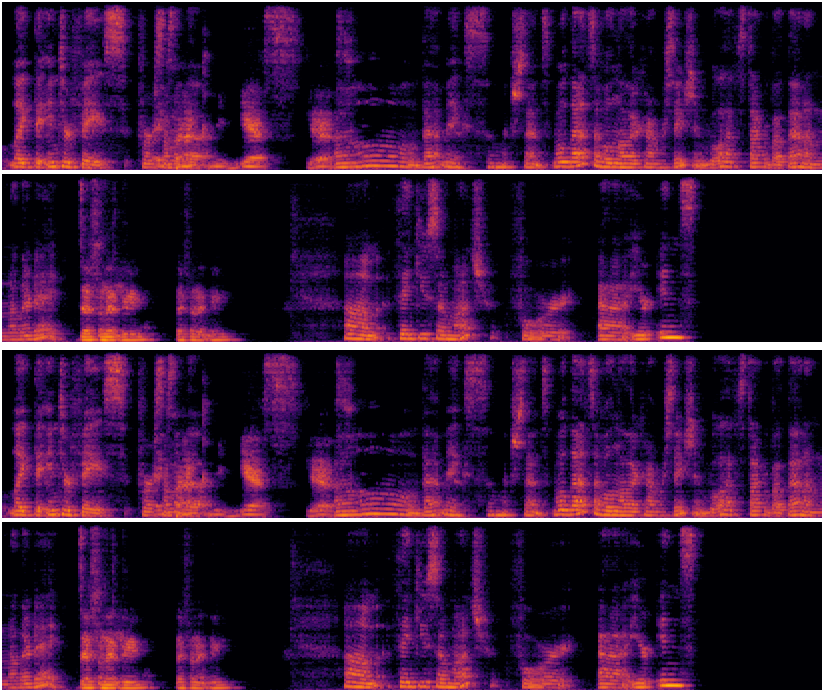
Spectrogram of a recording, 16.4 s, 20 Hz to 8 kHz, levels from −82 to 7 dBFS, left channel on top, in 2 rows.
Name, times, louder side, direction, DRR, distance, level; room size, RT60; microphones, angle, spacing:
voice 1, 0.0-2.1 3.3-8.8 11.6-13.1 13.4-13.9 14.2-15.1, equal, ahead, 0.4 m, -23 dB
voice 2, 1.5-3.4 4.4-4.6 9.0-9.7 9.9-10.5, left 1 dB, 30° right, 1.3 m, -24 dB
2.5 x 2.4 x 2.6 m
head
